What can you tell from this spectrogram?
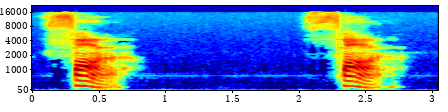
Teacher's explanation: it's always a diphthong first and then the schwa sound · we have the diphthong i and our schwa sound er and together the word is fire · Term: triphthongs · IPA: /faɪəʳ/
